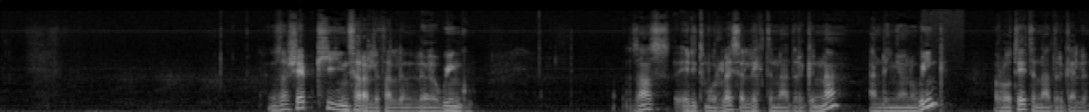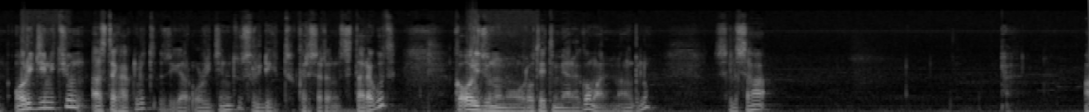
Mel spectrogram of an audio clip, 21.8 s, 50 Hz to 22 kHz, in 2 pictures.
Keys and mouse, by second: 0.1 click, 0.6 Escape, 0.8 KP_1, 2.0 Tab, 6.5 Tab, 7.5 click, 8.0 click, 9.2 Tab, 10.1 click, 10.8 click, 11.6 ctrl+KP_Add, 11.8 ctrl+KP_Add, 12.6-13.2 KP_Add, 13.7 r, 14.5 Escape, 15.2-15.9 drag, 16.4 r, 18.3 KP_Subtract, 18.6 KP_6, 18.8 KP_0, 19.0 KP_Enter, 19.8 KP_Subtract, 19.9 KP_Subtract, 20.1 KP_1, 20.6 click, 21.2 ctrl+KP_Add, 21.5 ctrl+KP_Add.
